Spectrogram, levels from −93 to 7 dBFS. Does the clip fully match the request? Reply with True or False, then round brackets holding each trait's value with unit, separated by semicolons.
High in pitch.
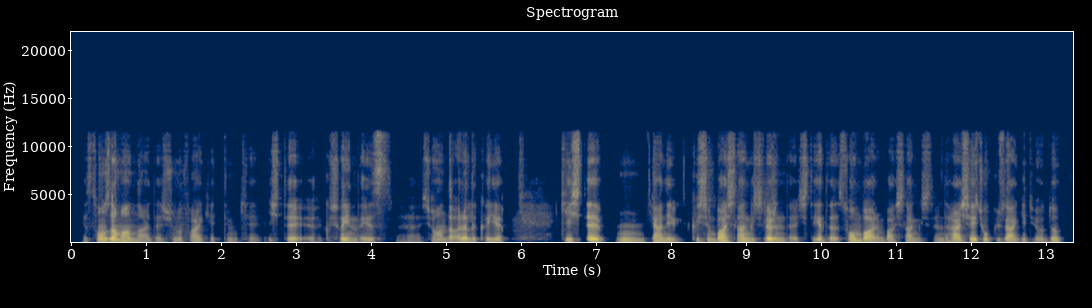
False (105 Hz)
